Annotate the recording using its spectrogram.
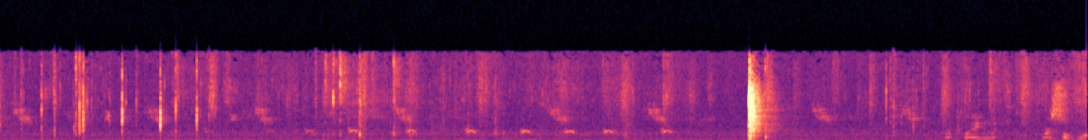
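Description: Footsteps swish through grass nearby.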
